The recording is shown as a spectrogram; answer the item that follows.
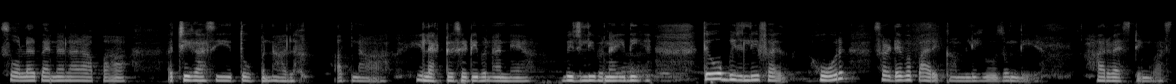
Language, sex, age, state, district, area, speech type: Punjabi, female, 30-45, Punjab, Amritsar, urban, spontaneous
